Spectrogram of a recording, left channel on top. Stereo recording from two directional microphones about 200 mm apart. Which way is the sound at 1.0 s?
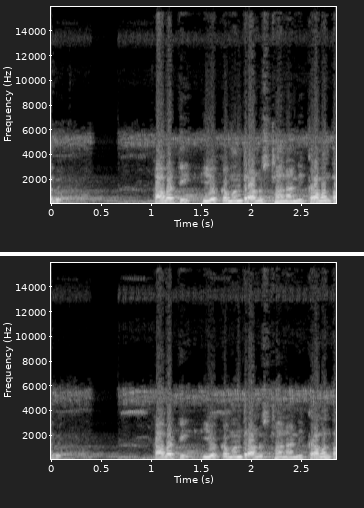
15° left (ahead or behind).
